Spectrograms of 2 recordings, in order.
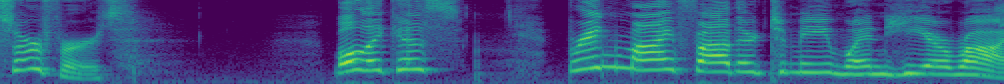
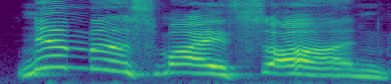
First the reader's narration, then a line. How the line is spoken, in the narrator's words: Cumulo bellowed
